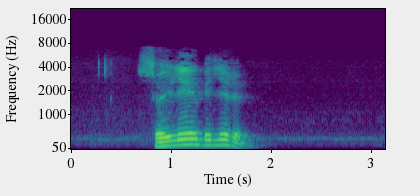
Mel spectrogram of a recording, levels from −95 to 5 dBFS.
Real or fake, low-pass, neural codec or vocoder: fake; 7.2 kHz; codec, 24 kHz, 0.9 kbps, WavTokenizer, medium speech release version 2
